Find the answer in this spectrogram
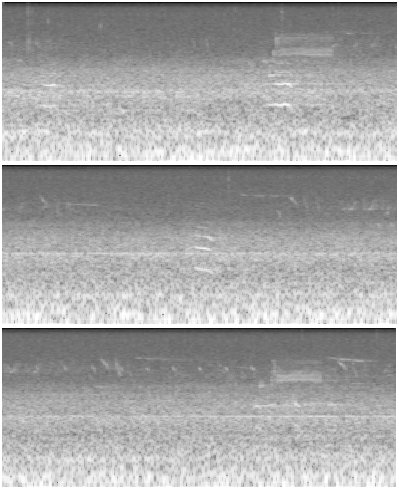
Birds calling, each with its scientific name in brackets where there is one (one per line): Northern Cardinal (Cardinalis cardinalis)
Canada Goose (Branta canadensis)
American Goldfinch (Spinus tristis)
Red-winged Blackbird (Agelaius phoeniceus)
